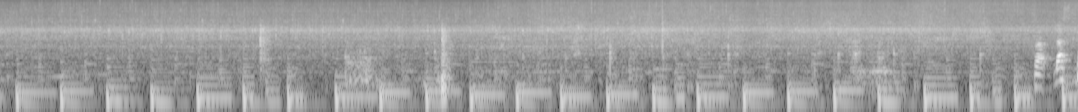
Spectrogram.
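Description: Diced chicken breast, onion and garlic sizzling steadily in hot oil in a nonstick frying pan, stirred with a wooden spoon near the end.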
